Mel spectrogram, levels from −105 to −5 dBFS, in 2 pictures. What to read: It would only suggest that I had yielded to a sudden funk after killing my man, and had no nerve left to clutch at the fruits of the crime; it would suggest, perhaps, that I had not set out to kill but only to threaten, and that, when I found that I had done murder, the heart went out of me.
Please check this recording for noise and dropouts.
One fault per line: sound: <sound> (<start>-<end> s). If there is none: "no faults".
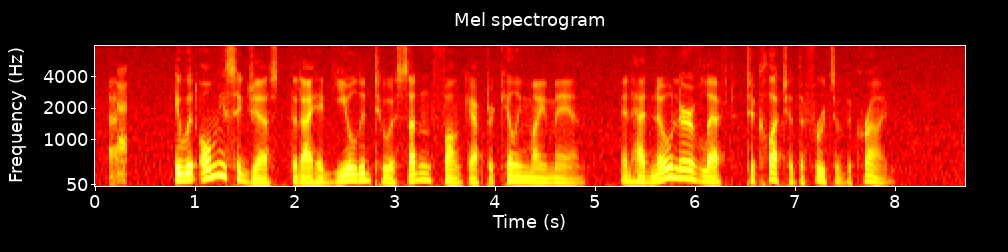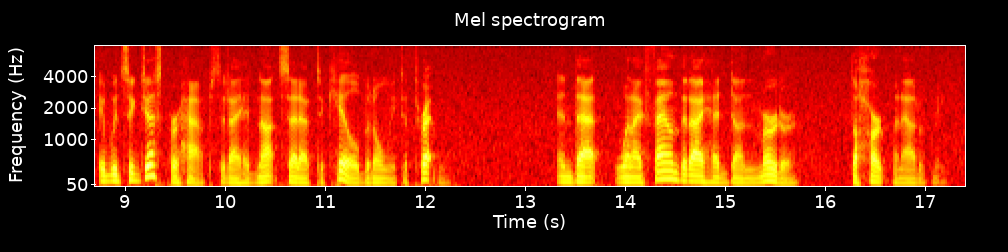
sound: laugh (0.1-0.3 s)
